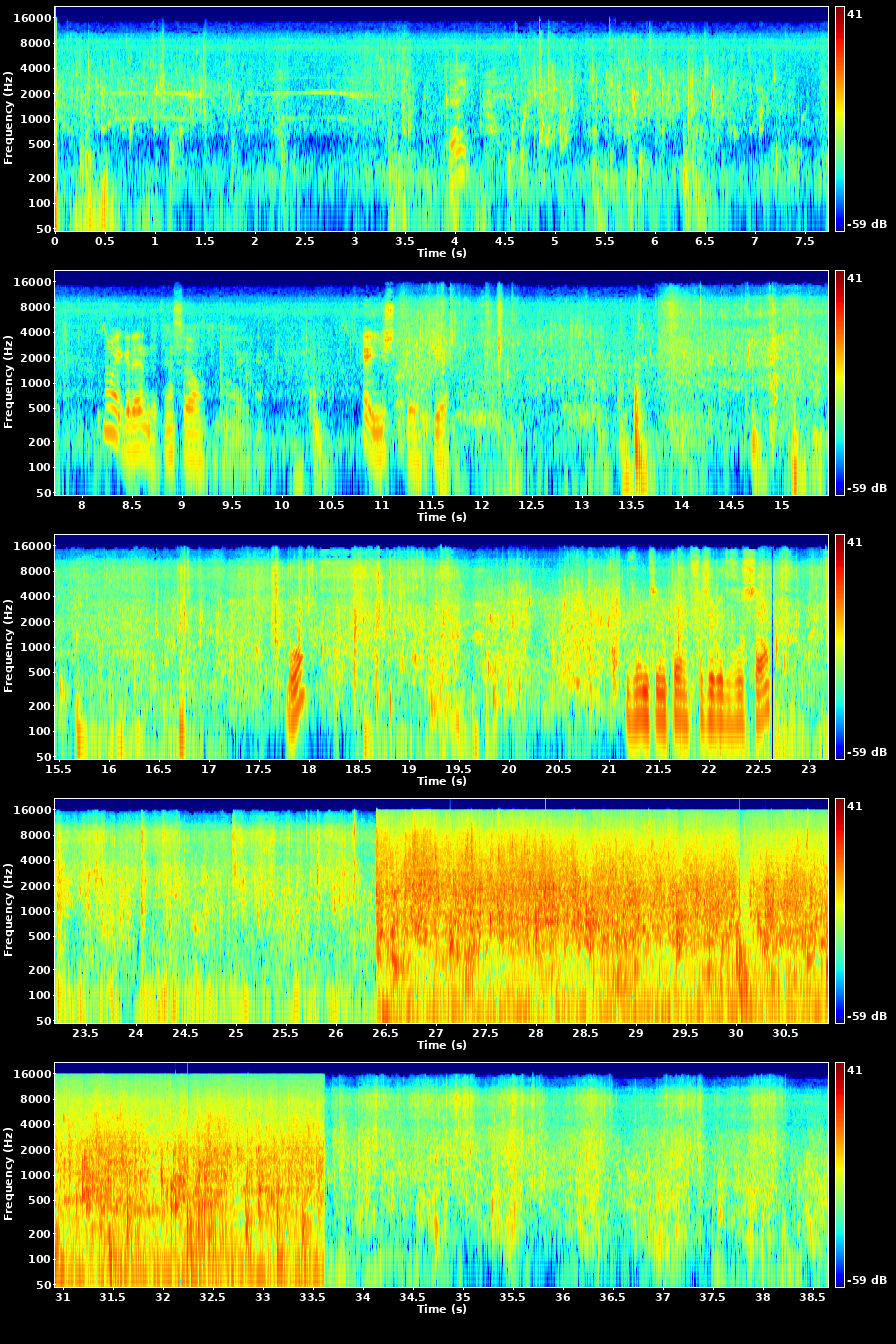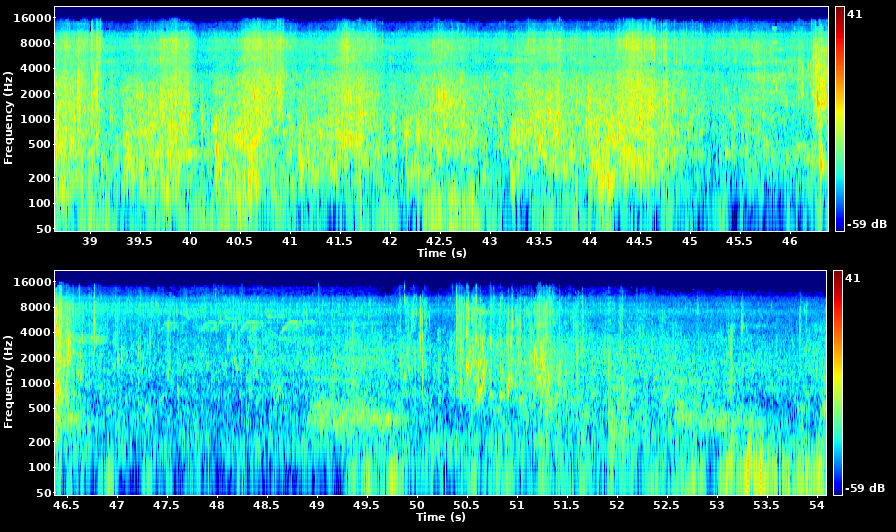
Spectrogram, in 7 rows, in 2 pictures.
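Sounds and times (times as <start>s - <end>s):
sea water splashing among rocks: 0.0s - 0.4s, 22.6s - 42.0s.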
